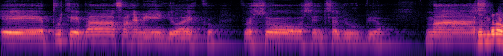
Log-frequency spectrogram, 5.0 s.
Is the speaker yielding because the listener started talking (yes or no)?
no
